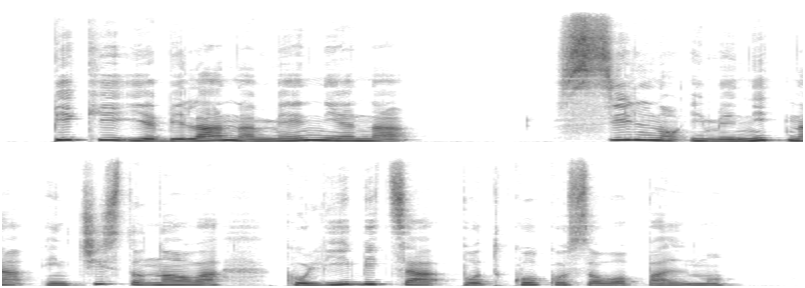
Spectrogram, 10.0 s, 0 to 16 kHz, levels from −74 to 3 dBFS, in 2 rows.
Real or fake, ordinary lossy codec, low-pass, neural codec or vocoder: real; none; 14.4 kHz; none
